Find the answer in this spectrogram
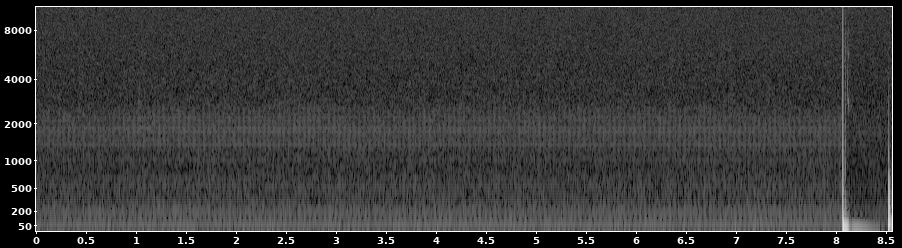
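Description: Near silence apart from a faint, steady electrical mains hum: a low buzz with many evenly spaced overtones over light hiss, unchanging throughout.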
